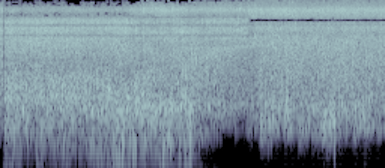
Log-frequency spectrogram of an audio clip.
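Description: Water flows and rushes steadily around feet in an outdoor stream or improvised pool, a continuous broadband wash with some wind buffeting on the microphone and no clear speech.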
